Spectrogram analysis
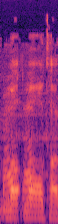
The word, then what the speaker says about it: Molotov: How do you pronounce that? Molotov.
